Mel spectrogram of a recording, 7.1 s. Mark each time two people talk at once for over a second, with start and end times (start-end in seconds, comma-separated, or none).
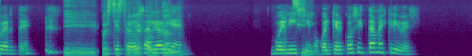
1.6-2.8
